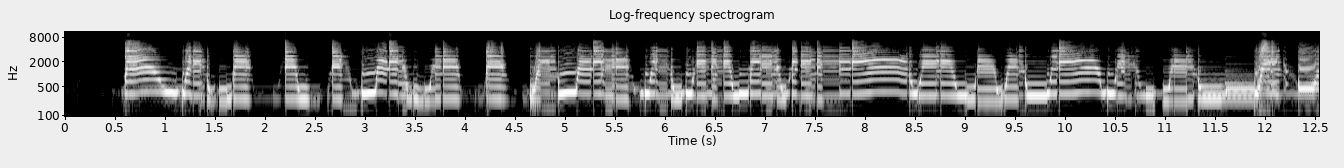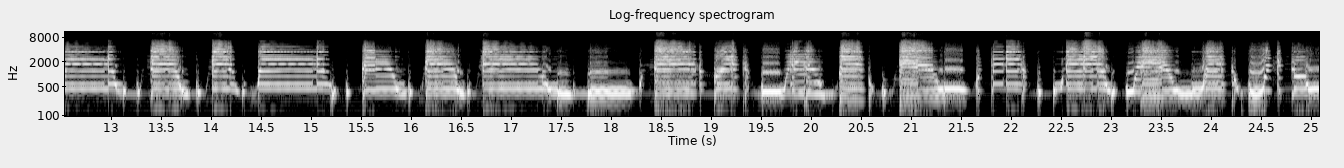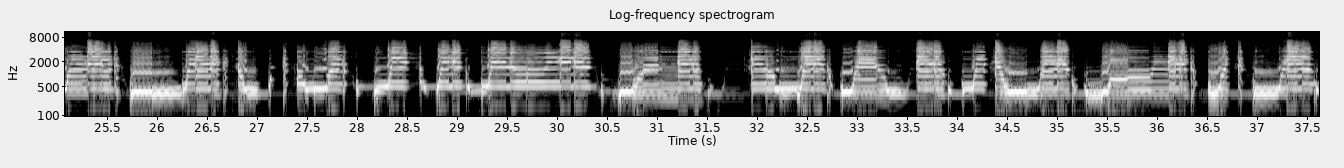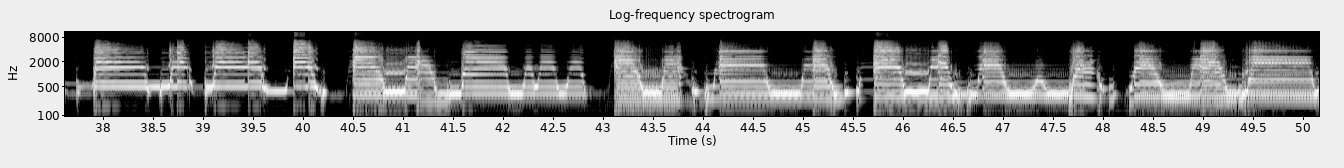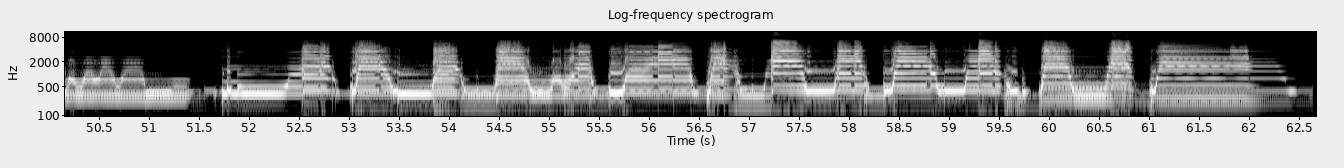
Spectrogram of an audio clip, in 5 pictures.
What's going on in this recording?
Wah Wah 4
Easy song, with using guitar effect Wah wah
